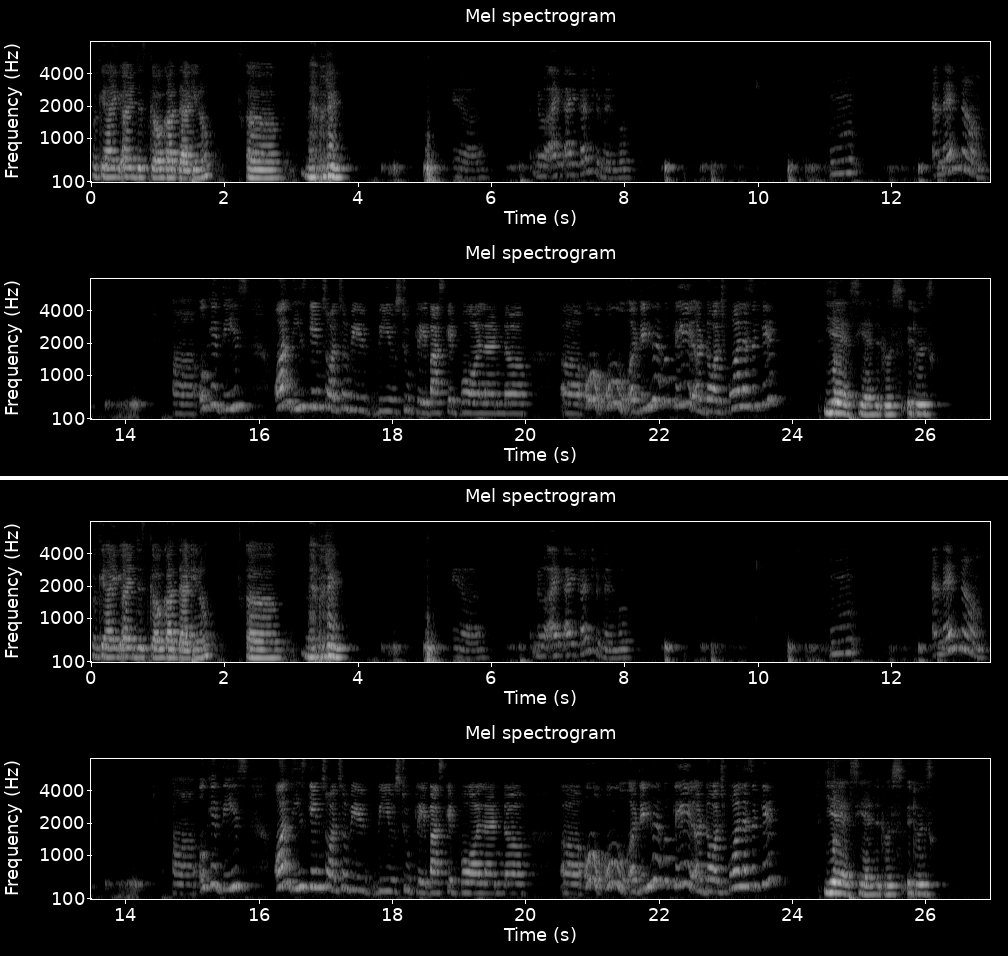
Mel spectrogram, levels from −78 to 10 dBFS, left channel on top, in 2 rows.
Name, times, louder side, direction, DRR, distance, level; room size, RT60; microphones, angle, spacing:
voice 1, 0.0-1.8 2.3-2.8 3.1-3.8 5.0-5.1 14.1-14.2 24.5-26.1, left 1 dB, ahead, -3 dB, 3.4 m, -28 dB
voice 2, 5.4-5.9 6.6-8.1 11.1-11.5 12.6-13.4 14.7-20.0 20.5-23.8, right 2 dB, 15° right, -2 dB, 3.9 m, -37 dB
8.6 x 3.7 x 5.9 m, 0.37 s
head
